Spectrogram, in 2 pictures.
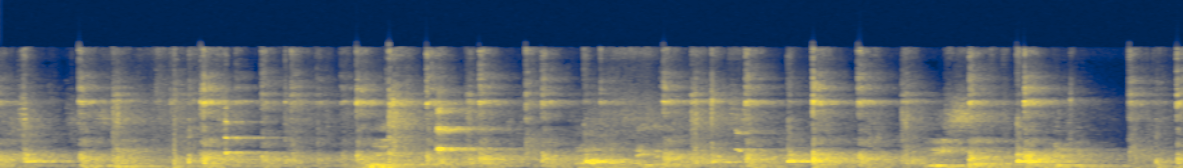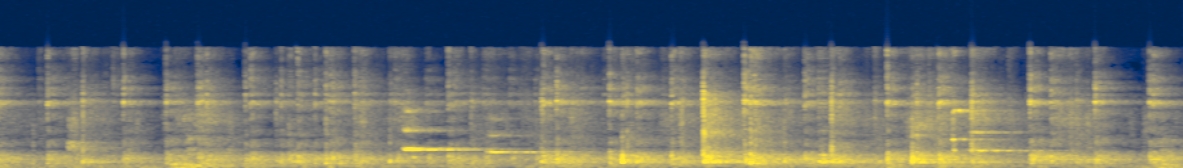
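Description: Table tennis balls click quickly against paddles and tables.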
